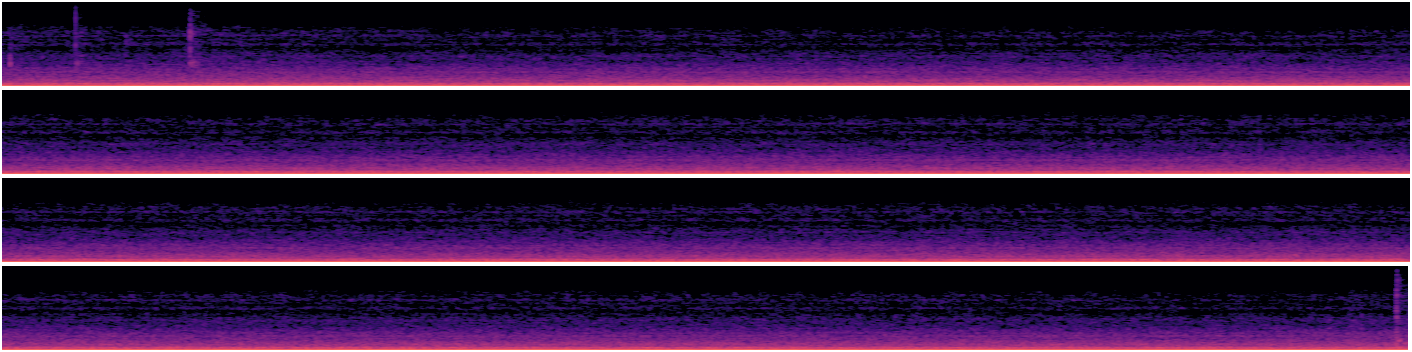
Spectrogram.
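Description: Steady low electrical hum with an even hiss over it, unchanging throughout, from a running household appliance.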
